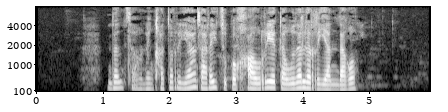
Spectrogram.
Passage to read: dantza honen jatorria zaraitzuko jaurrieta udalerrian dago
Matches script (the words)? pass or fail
pass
